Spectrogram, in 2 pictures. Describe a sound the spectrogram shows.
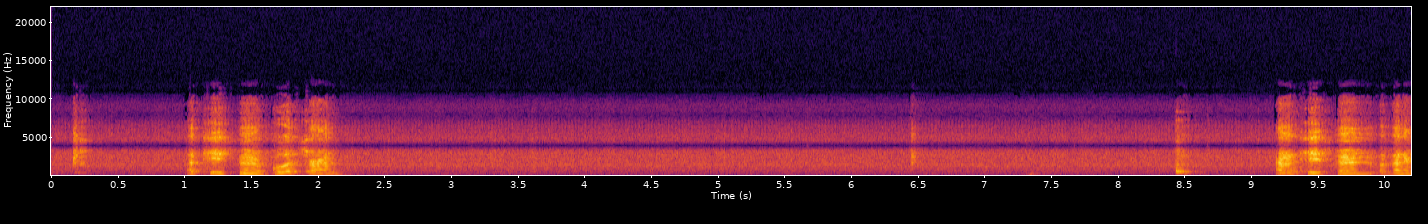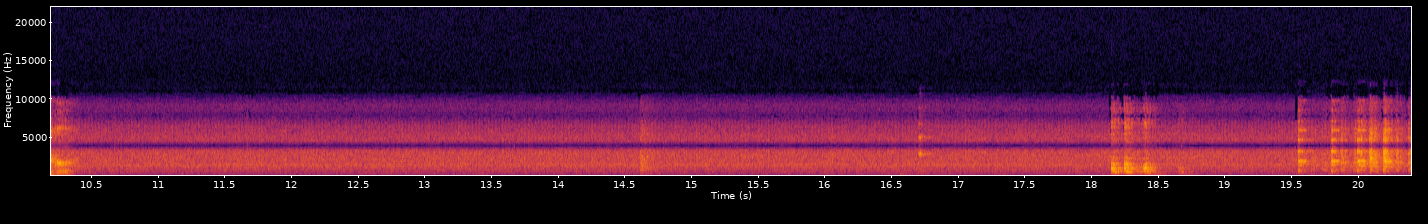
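A young man speaks calmly, close by, in short bursts.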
